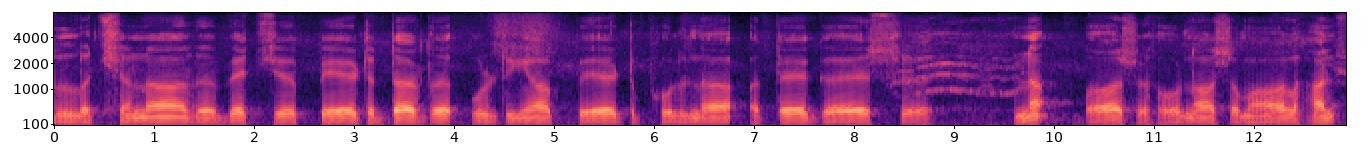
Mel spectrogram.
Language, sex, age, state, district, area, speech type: Punjabi, male, 60+, Punjab, Fazilka, rural, read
